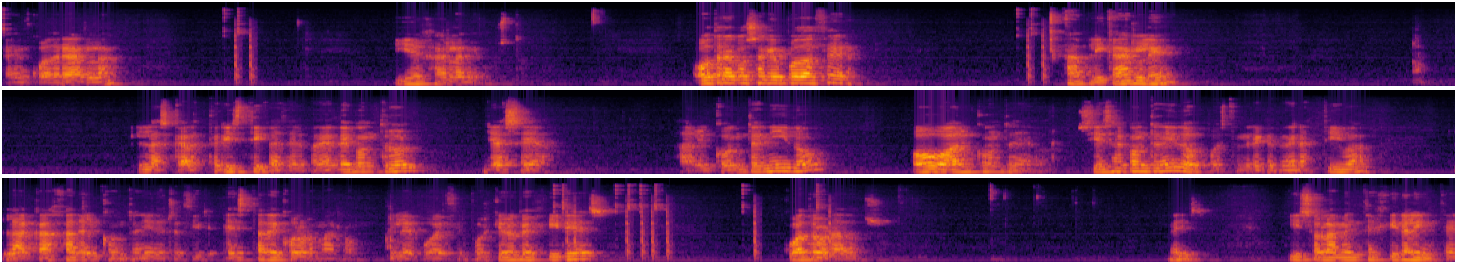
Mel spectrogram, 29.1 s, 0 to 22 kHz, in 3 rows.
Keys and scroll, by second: 26.5 Return.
